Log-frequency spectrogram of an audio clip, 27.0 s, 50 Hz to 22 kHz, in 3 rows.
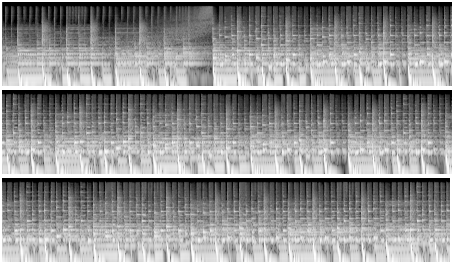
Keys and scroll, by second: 2.7 ], 4.5 4, 14.0 3, 18.9 ], 19.7 ], 21.4 4, 25.2 3, 26.8 ].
